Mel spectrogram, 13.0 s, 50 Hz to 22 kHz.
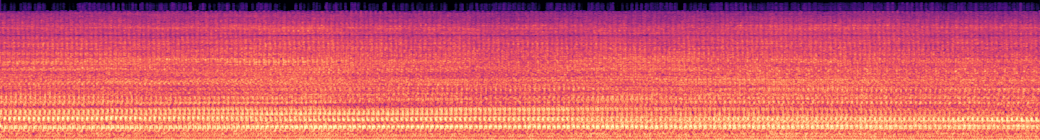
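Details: Toyota Raum 5E-FE engine after rebuild, idling: a regular tapping knock about one and a half times a second rides over the engine; source not pinned down.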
